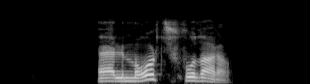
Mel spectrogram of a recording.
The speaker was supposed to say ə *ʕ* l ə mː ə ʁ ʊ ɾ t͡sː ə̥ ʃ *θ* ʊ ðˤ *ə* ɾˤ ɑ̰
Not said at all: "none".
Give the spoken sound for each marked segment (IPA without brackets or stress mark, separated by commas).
ʕ, f, ɑ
